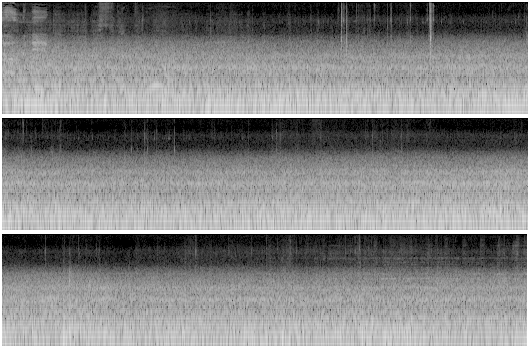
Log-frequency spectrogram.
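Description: Steady road and engine noise of a car driving through a road tunnel, heard from inside the cabin.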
